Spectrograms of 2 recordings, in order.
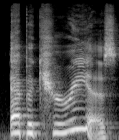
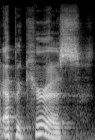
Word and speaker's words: Epicurus: might recognize as sort of psychological therapy right epicureas sorry epicurus the mispronouncing it epicurus and lucretius would say look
